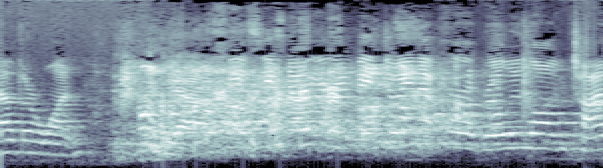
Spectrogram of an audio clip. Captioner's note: laughter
